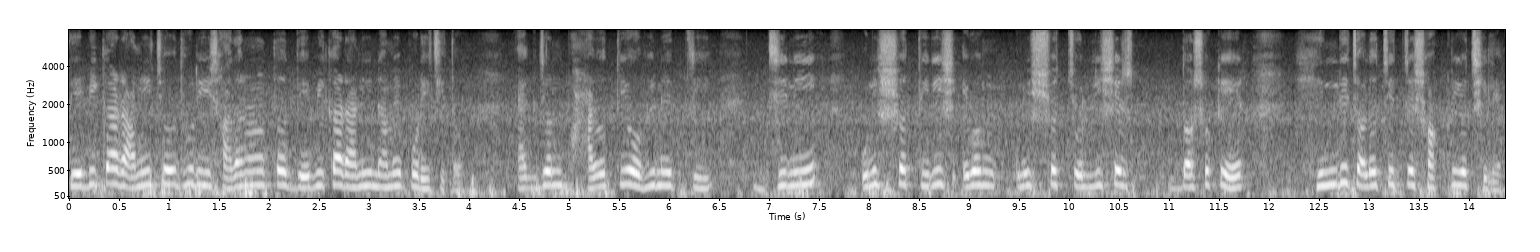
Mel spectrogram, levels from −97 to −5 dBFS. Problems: constant background noise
